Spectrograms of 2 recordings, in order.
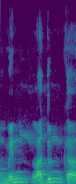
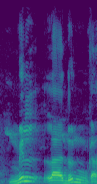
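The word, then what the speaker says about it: من لدنك: Bacanya tidak min ladunka tapi diidghamkan secara langsung berubah menjadi mil ladunka, seakan-akan tasdid ya. Mil ladunka tanpa dengung. Kalau dengung mil ladun, nah itu salah. Tidak pakai dengung, jadi langsung mil ladunka.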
